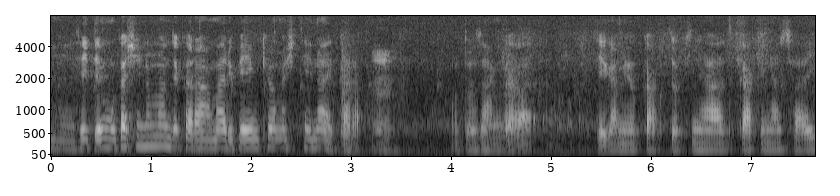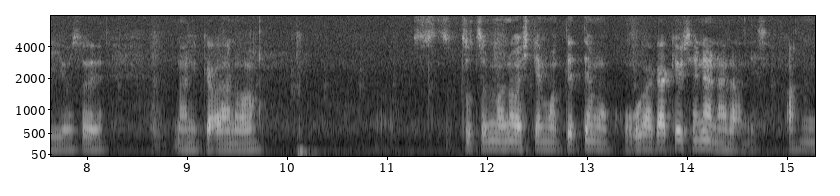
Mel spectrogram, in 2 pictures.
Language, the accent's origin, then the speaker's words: Japanese; Hiroshima, Japan; 広島県です。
